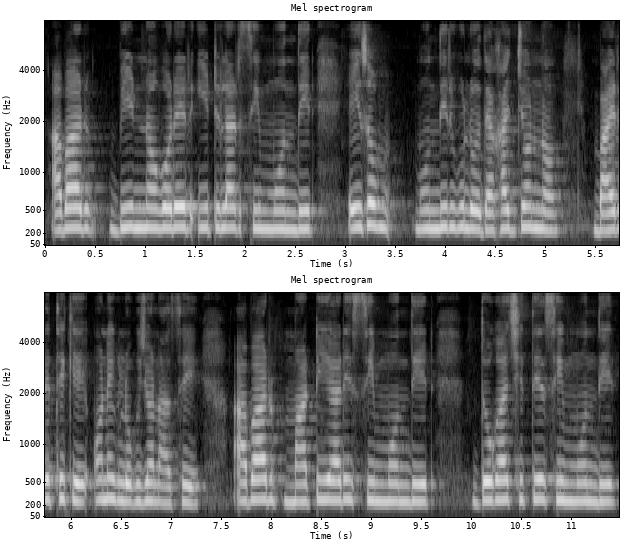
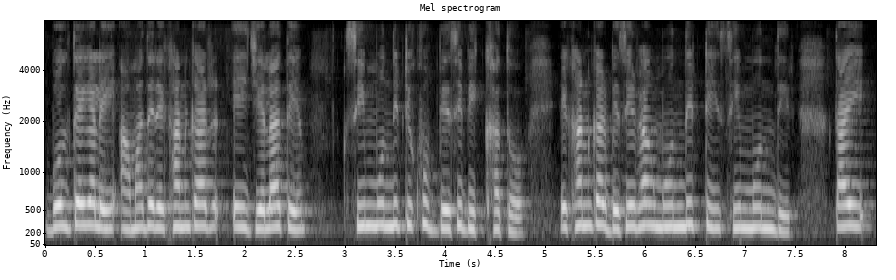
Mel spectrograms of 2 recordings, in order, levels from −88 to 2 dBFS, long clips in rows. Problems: background sounds at intervals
